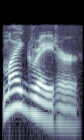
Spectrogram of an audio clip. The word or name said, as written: migrator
